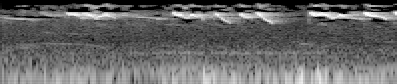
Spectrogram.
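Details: Japanese white-eye, contest trap bird, giving quick high slurred whistles and twitters in a lively run, each note sliding downward, continuous for most of the moment.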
